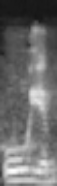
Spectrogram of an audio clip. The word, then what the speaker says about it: Om: A-U-M-A. This is a correct pronunciation of Om. Not O-M, Om.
